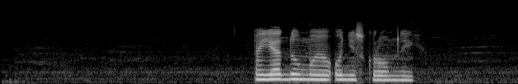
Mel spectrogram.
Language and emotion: Russian, neutral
